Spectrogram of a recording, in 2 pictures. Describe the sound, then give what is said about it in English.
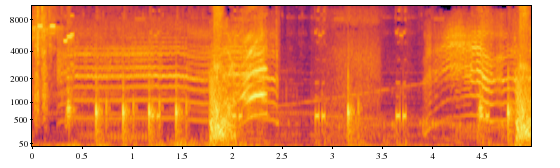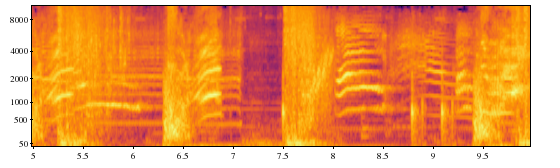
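An agitated cat yowls and caterwauls in loud, drawn-out wails, several harsh cries overlapping in quick succession, intense, with a few sharp knocks between them and no talking. “Because the cat's gone, but it's still playing the cat noises.”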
